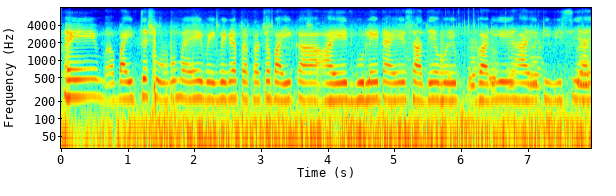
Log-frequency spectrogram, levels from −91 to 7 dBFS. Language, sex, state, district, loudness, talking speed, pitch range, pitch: Marathi, female, Maharashtra, Mumbai Suburban, -15 LUFS, 120 wpm, 205-220 Hz, 210 Hz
